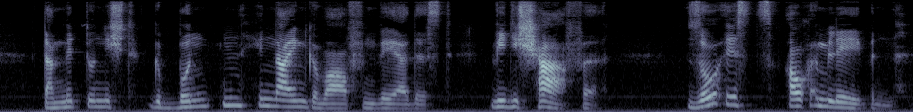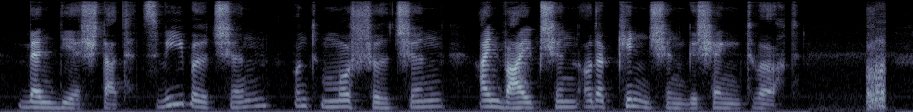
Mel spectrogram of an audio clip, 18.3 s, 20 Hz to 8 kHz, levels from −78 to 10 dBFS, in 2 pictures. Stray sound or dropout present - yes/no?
yes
